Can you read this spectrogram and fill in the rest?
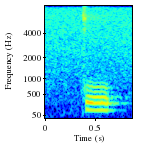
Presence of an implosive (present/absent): absent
